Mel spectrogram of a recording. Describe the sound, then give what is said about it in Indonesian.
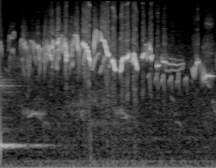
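A bird chirps in a quick, warbling run of high, twittering notes lasting about two seconds as it flies away, clear with no voices present. “Kue ya berubah menjadi seekor burung yang amat cantik. Burung itu lalu terbang pergi.”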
